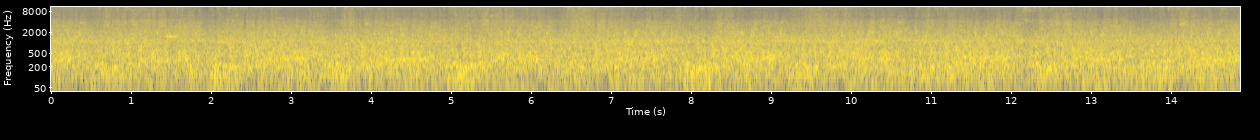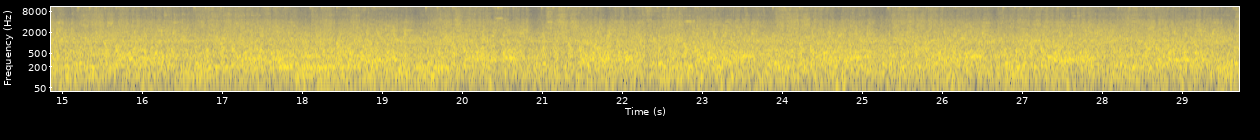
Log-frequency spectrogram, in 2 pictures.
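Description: Loaded crude-oil tank cars of a freight train rolling past close by: a steady, loud rush of steel wheels on rail, with clicking as the wheelsets cross rail joints.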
